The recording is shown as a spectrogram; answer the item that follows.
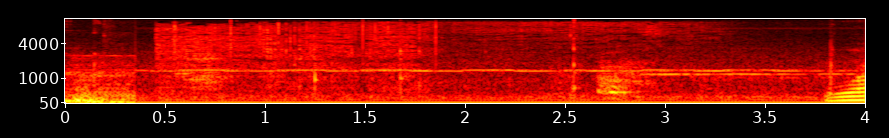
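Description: Episode soundtrack playing quietly: a soft, even hiss that stops about three seconds in, over a held high tone and a low hum.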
